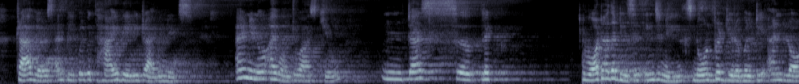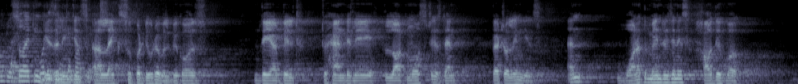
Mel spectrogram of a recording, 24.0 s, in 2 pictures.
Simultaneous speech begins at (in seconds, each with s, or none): 12.2 s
